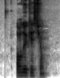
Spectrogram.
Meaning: out of the question!
- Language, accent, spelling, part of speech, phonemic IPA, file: French, France, hors de question, interjection, /ɔʁ də kɛs.tjɔ̃/, LL-Q150 (fra)-hors de question.wav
